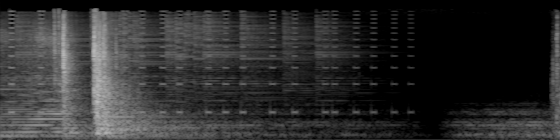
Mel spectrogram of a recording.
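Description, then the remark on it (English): An airlock door, sealed from the cargo hold, slams shut with a loud metallic thud, followed by a steady run of short electronic beeps, a brief silence, then a low mechanical hum. “Seal the airlock door from the cargo hold”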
